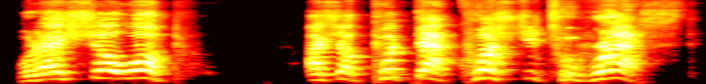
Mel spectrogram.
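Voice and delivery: loud, slow, emphatic proclamation; proclaimed motto. Pretend. Tells viewers his new motto, loudly proclaimed. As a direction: belt it out like a battle slogan.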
